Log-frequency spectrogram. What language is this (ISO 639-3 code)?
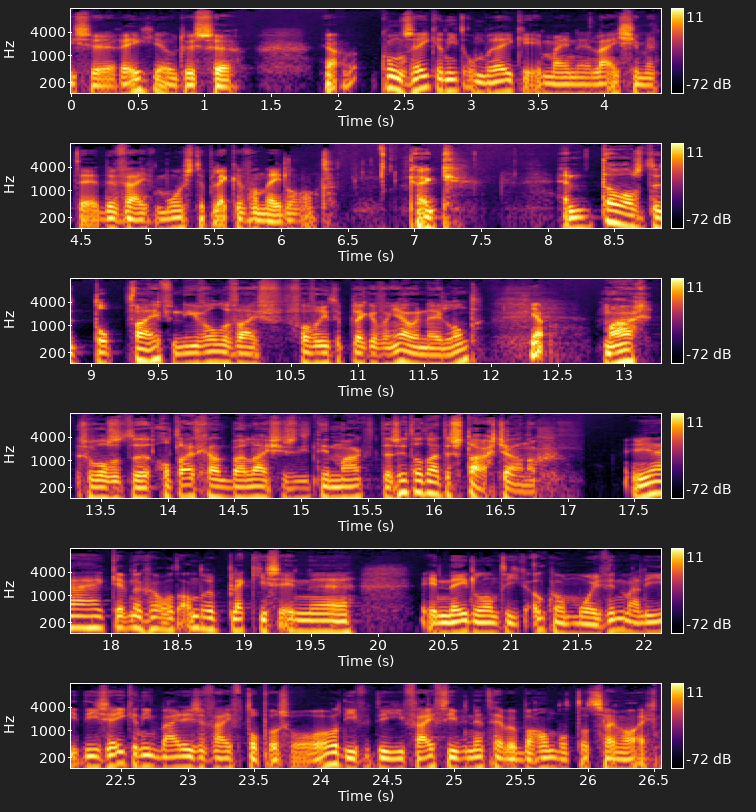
nld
